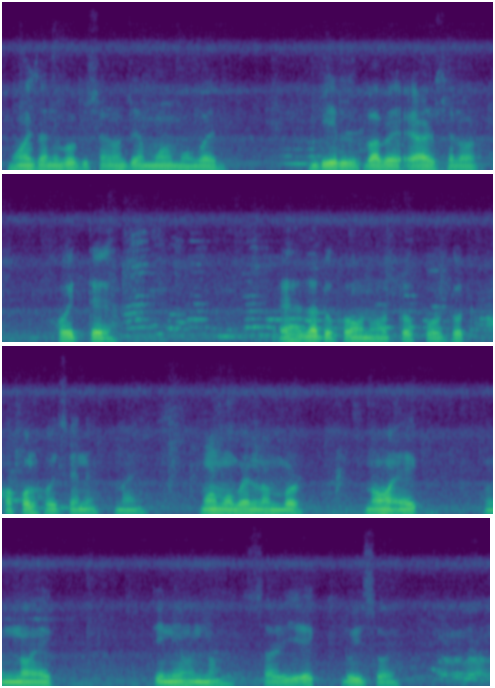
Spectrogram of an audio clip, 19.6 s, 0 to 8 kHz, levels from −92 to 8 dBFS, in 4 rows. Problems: constant background noise, background conversations at intervals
